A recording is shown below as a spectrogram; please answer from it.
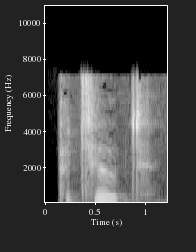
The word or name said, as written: patoot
